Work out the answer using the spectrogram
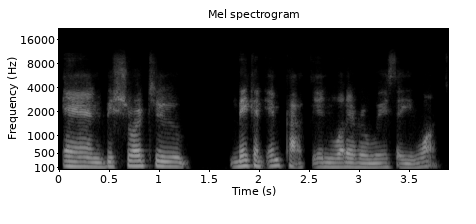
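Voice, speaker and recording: A man, a chemical engineer talking earnestly in an interview, often pausing with "uh" and starting with "so". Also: medium pitch, fairly even intonation, very noisy. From Jamaica. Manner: earnest, motivational, frequent "uh" and "so". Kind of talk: conversational interview.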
